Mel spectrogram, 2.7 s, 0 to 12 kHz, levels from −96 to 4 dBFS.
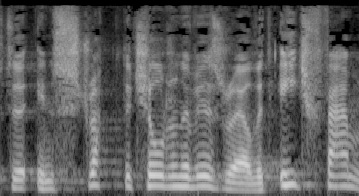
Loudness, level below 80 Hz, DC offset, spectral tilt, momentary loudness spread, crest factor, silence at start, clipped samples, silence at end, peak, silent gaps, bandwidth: -21 LUFS; -66 dBFS; under 0.1%; -3.5 dB/octave; 5 LU; 16 dB; 0.05 s; under 0.1%; 0 s; -4 dBFS; none; 11 kHz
